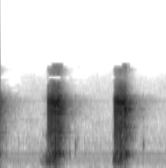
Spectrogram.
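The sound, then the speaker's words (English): A duck call blown to imitate a duck gives two short, raspy, nasal quacks, each loud and abrupt, with a clear silent gap between them. “Then you turn duck call around, just go,”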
